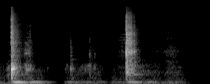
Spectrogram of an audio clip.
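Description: Two sharp clicks, a little over a second apart, as the Raspberry Pi 400's cover comes loose from its red plastic case while being pried and lifted by hand.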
